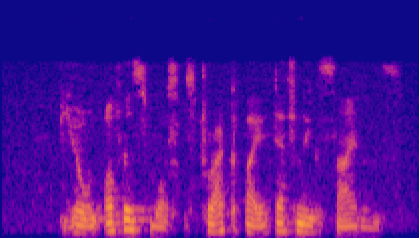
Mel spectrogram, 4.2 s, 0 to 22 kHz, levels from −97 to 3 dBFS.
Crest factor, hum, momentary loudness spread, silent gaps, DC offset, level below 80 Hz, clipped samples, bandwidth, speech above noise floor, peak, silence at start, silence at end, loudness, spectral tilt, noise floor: 18 dB; none; 14 LU; none; under 0.1%; -70 dBFS; under 0.1%; 8 kHz; 39 dB; -12 dBFS; 0.6 s; 0.25 s; -30 LUFS; -6 dB/octave; -69 dBFS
